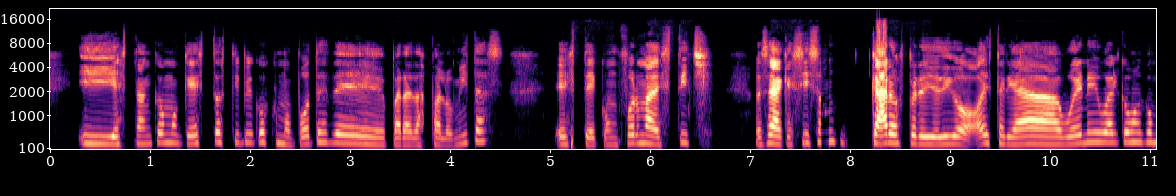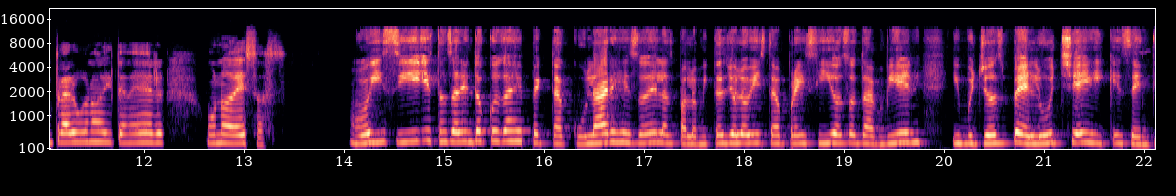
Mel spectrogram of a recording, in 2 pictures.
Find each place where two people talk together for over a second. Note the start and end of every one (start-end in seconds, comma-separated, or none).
none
